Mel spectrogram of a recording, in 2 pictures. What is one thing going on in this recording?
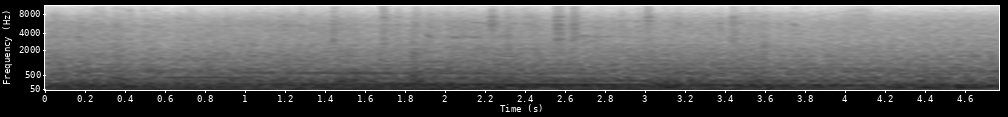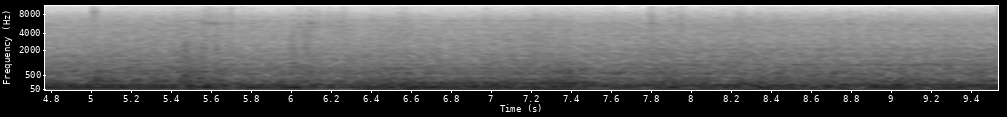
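A vehicle body rattles and vibrates over the road.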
